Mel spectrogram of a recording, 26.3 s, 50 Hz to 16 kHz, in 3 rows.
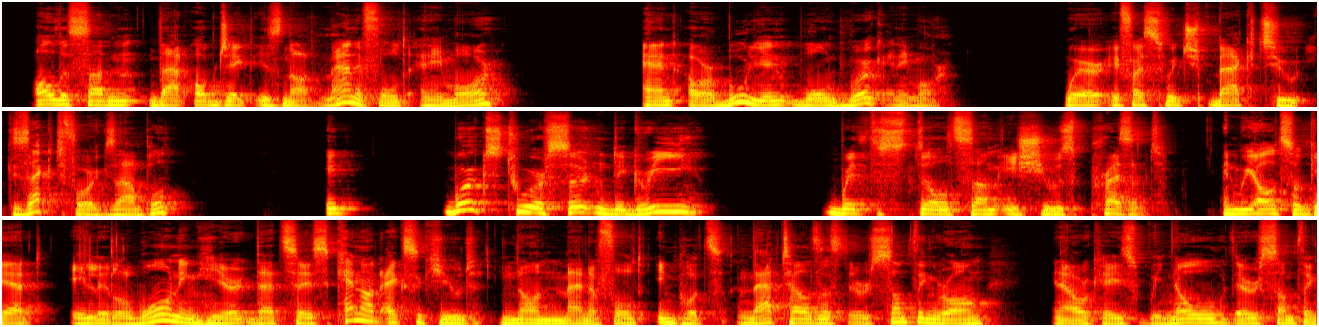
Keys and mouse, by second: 0.3 shift+middle click, 1.7 shift+middle click, 2.8 shift+middle click, 6.6 click, 7.0 Tab, 7.5 click, 7.9 click, 9.3 click, 18.0 click, 24.3 click, 25.0 click, 25.9 Tab.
